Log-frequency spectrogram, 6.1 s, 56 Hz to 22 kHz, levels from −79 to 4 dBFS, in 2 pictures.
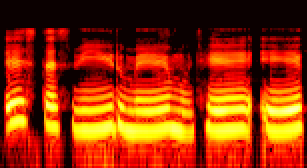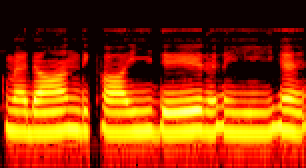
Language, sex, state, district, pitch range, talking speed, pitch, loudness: Hindi, female, Madhya Pradesh, Katni, 210-230 Hz, 100 wpm, 220 Hz, -14 LUFS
